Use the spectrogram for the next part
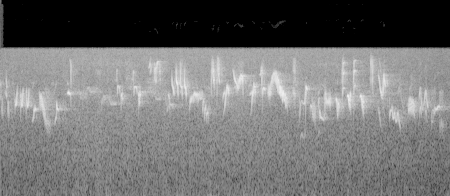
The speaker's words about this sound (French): Allez, on écoute la fauvette des jardins.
